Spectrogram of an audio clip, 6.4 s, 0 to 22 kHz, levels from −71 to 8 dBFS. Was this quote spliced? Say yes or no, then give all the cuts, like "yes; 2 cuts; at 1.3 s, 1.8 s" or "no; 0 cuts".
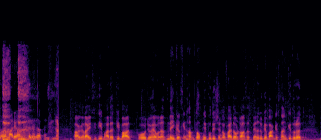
yes; 1 cut; at 1.2 s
